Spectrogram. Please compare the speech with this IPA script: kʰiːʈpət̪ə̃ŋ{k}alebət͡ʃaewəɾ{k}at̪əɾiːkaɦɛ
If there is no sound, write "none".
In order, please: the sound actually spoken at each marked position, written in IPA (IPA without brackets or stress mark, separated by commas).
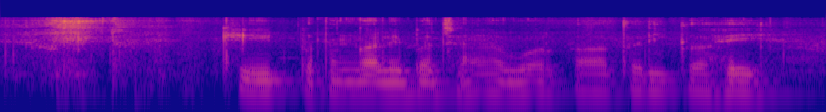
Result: ɡ, k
